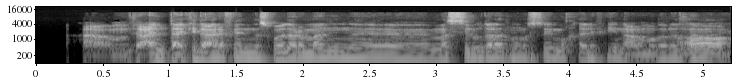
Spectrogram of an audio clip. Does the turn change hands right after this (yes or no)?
yes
